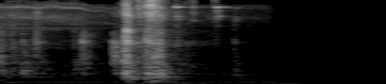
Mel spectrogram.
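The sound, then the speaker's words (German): A key turns in a shop door lock at closing time, with a short cluster of metallic clicks and rattling lasting just over a second, then silence. No one speaks. “Aber zuerst einmal die Tür abschließen.”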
